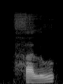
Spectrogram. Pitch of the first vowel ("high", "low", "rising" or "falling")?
low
